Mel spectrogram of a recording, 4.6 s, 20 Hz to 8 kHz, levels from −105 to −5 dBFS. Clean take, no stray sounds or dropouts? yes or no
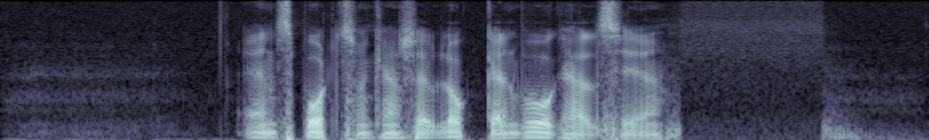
yes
